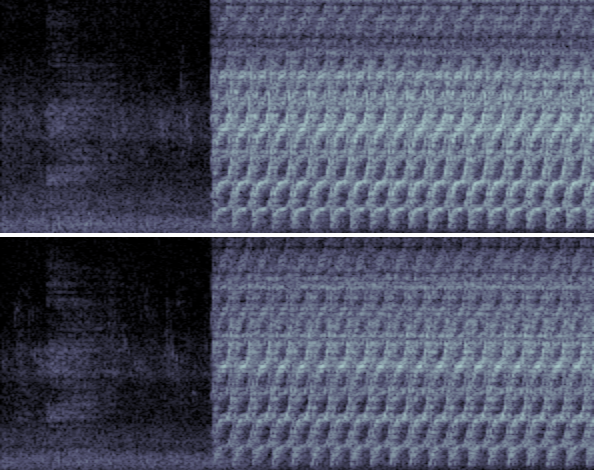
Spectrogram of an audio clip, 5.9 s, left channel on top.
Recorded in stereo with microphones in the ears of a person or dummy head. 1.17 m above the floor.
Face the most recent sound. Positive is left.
turn(degrees=45)  # may be behind; listen again after turning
